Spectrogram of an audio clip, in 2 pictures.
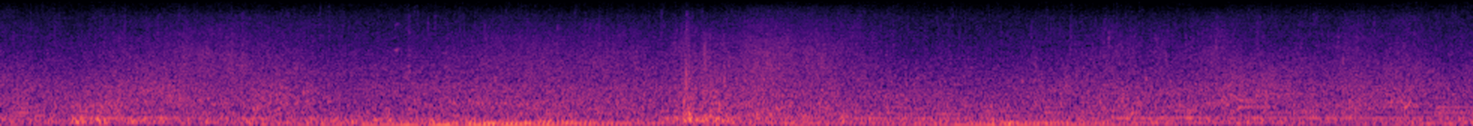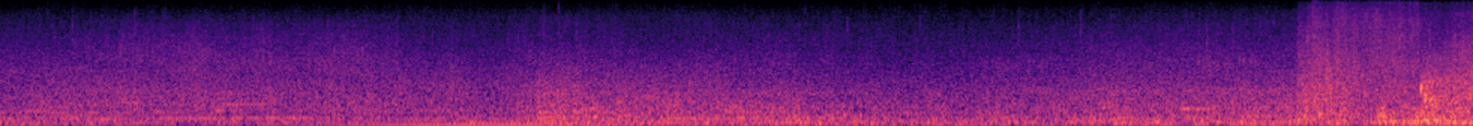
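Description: Rain pours down steadily over rough sea.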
